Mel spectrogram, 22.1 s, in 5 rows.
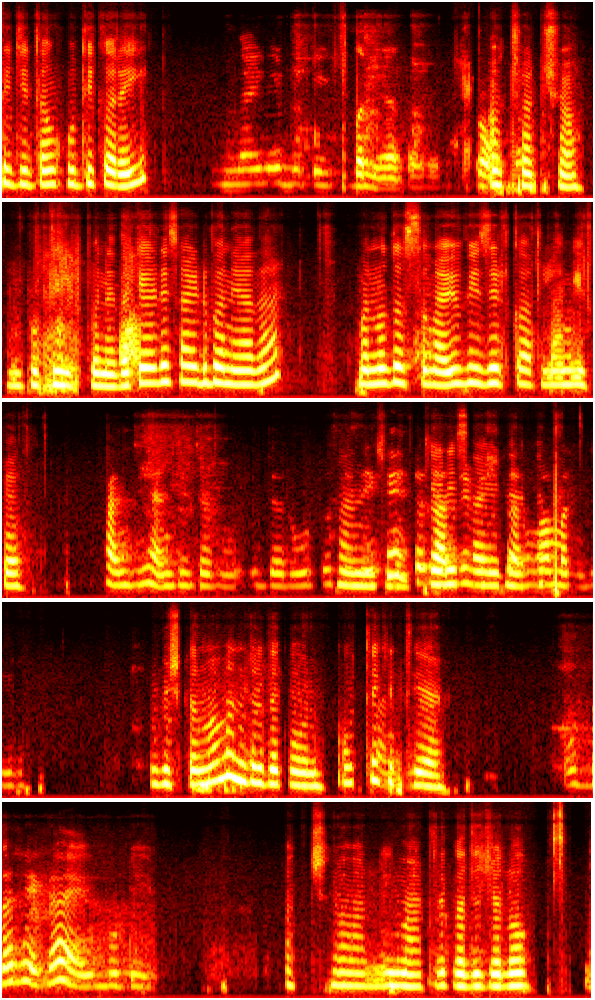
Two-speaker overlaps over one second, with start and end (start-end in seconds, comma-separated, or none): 11.4-12.9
